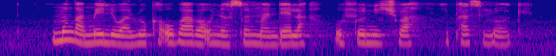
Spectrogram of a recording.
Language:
South Ndebele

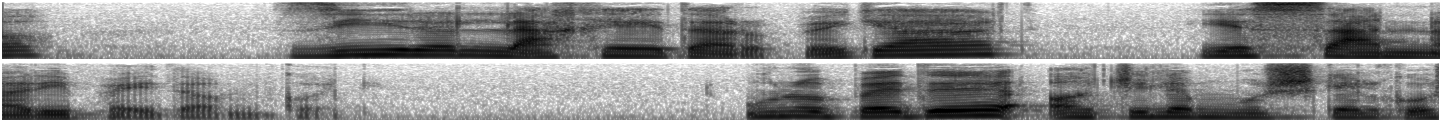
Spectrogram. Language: Persian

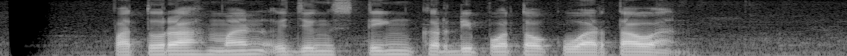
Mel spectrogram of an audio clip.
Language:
Sundanese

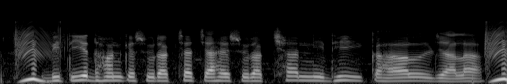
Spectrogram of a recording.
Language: Bhojpuri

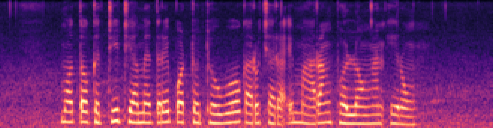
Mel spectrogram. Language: Javanese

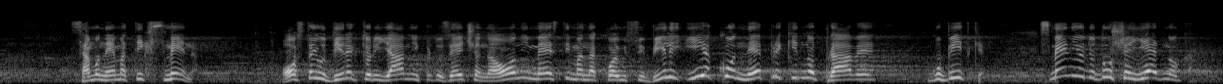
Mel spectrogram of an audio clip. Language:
Serbian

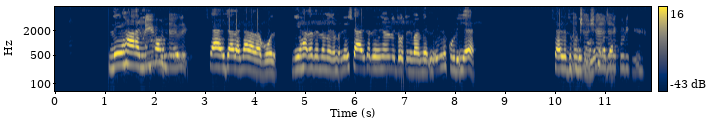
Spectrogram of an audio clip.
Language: Punjabi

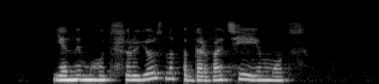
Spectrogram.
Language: Belarusian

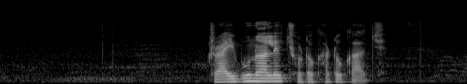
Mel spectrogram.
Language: Bangla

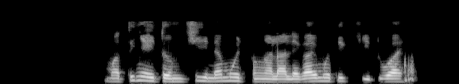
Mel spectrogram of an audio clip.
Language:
Kalenjin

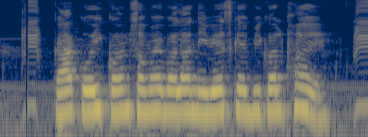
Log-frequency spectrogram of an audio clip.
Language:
Magahi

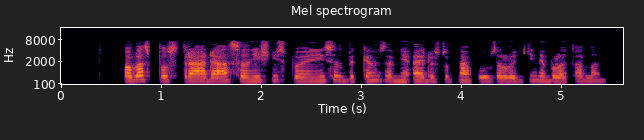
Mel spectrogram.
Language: Czech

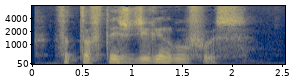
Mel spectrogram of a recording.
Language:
Kabyle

